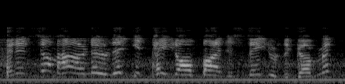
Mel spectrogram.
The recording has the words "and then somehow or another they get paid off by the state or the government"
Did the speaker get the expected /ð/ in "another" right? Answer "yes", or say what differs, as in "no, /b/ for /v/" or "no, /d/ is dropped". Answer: no, /ð/ is dropped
